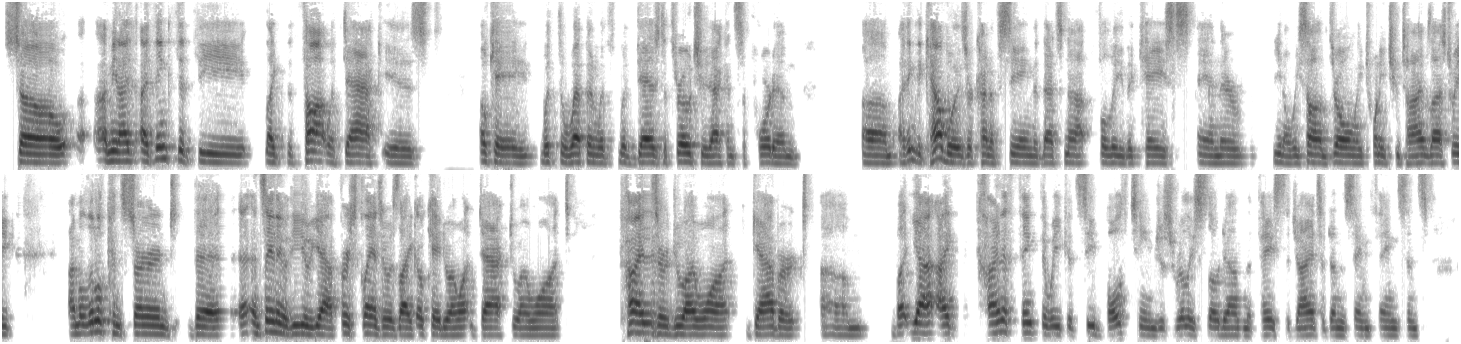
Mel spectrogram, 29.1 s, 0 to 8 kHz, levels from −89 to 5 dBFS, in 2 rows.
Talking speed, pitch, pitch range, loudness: 235 wpm, 140 Hz, 130-150 Hz, -24 LUFS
